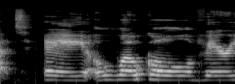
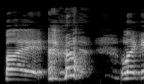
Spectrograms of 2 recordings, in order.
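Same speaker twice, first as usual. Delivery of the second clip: ordinary talk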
